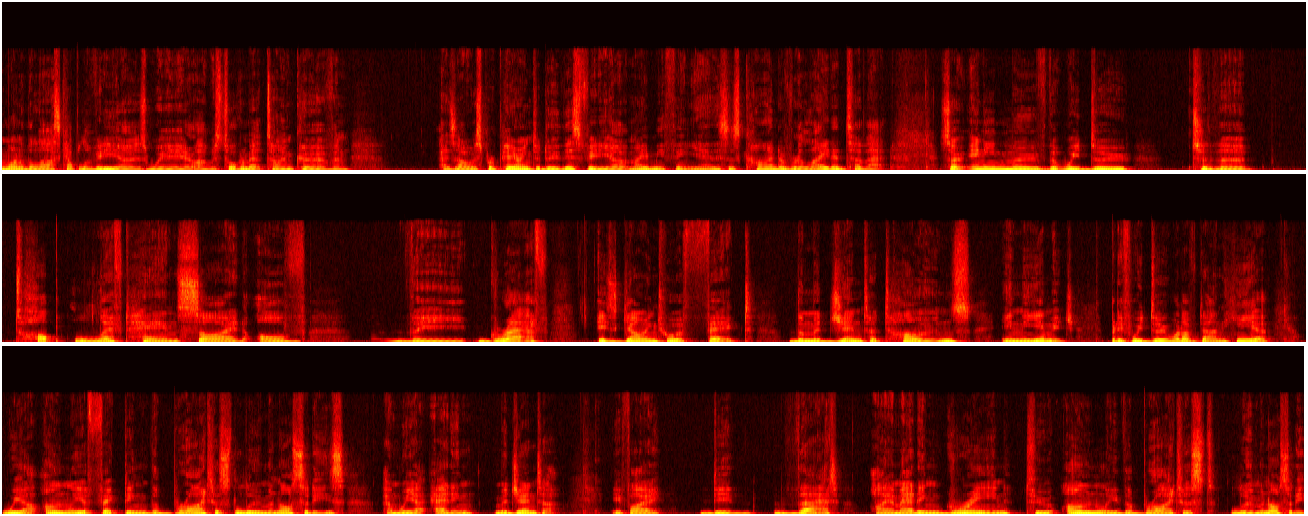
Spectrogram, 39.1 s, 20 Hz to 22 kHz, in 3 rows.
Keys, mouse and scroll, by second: 10.1-12.1 drag, 32.1-34.5 drag.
